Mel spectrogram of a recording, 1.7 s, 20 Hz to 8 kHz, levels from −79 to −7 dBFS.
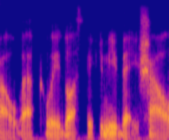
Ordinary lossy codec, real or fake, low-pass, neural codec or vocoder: Opus, 16 kbps; fake; 7.2 kHz; autoencoder, 22.05 kHz, a latent of 192 numbers a frame, VITS, trained on many speakers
